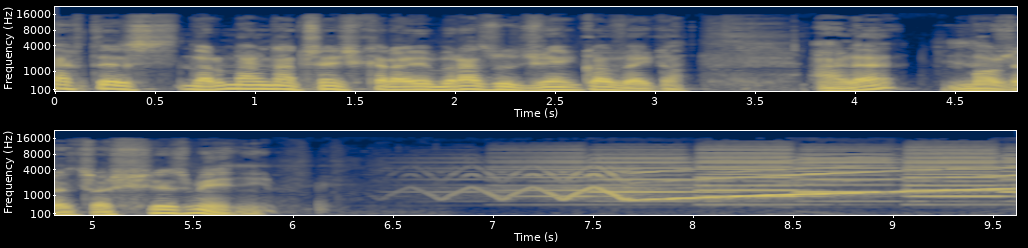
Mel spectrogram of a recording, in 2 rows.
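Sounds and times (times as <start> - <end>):
speech: 0.0 - 6.0
ambulance siren in a city street: 6.4 - 9.6.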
